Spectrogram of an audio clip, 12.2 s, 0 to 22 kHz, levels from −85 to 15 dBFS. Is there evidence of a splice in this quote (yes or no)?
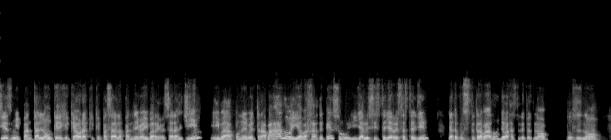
yes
